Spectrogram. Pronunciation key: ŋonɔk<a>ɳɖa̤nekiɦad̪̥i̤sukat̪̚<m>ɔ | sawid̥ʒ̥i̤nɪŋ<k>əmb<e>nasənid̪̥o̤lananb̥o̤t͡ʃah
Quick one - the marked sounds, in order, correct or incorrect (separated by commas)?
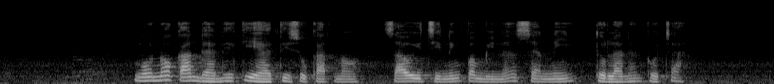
correct, incorrect, incorrect, incorrect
